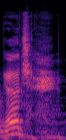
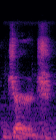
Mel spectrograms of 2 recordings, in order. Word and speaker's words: Gurg: Very well, Gurge. It's actually pronounced Jurge.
